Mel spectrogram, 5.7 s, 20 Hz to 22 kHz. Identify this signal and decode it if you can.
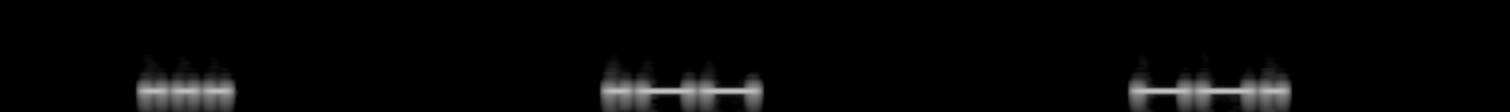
Morse code, heard as a keyed tone, about 20 wpm, spaced as for 5 wpm, 700 Hz. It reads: SWG
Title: USA Call Signs - 5 Characters - 8x Character Spacing - 20wpm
